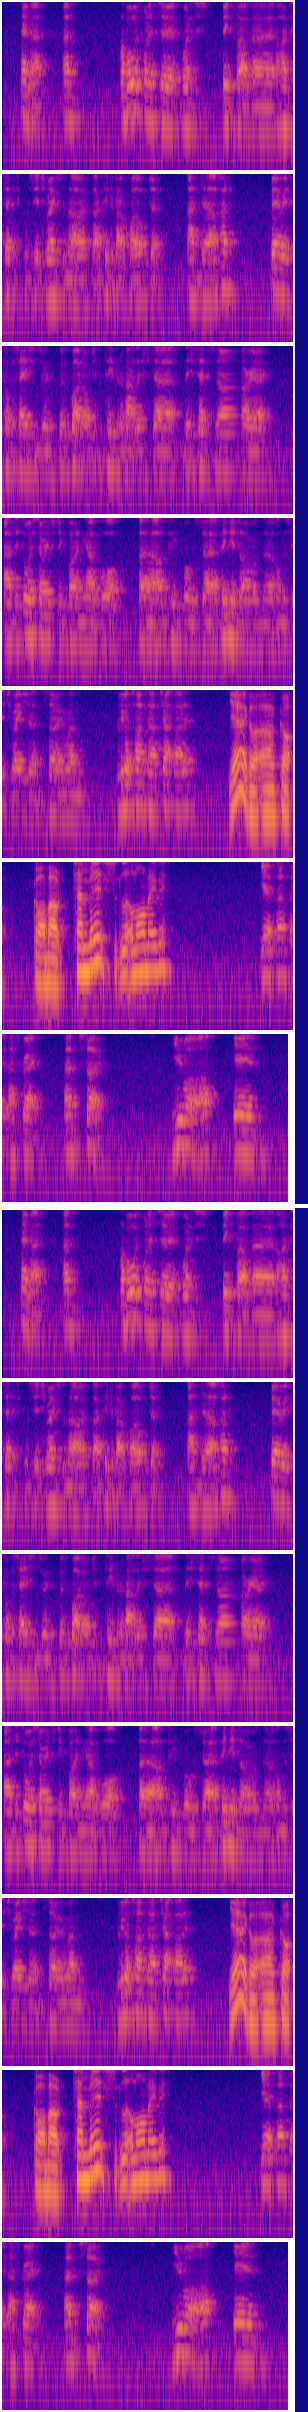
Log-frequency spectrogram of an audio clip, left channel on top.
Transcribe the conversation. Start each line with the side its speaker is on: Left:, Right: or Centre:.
Right: Hey man, um, I've always wanted to wanted to speak about uh, a hypothetical situation that I, that I think about quite often, and uh, I've had various conversations with with quite a lot of different people about this uh, this said scenario, and it's always so interesting finding out what uh, other people's uh, opinions are on the on the situation. So, um, have you got time to have a chat about it?
Centre: Yeah, I got I've got got about 10 minutes, a little more maybe.
Right: Yeah, perfect. That's great. Um, so you are in.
